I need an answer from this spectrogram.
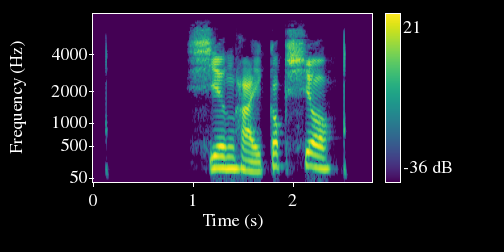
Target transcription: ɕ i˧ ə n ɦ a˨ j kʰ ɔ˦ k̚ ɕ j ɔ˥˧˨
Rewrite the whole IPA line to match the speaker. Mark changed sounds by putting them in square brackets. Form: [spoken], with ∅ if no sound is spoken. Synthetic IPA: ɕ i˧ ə [ŋ] ɦ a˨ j [k] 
